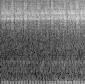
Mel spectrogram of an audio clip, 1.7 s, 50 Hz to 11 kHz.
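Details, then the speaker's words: 1955 MG Magnette ZA, owner-kept with modifications and alternator fitted, just started with one press of the button: even, steady tick-over with a regular low pulse, no knocks or misses, sounding nice and sweet; normal idle. "and away she runs. Sounding nice and sweet."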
